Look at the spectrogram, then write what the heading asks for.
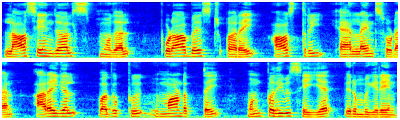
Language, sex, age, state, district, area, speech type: Tamil, male, 18-30, Tamil Nadu, Madurai, urban, read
